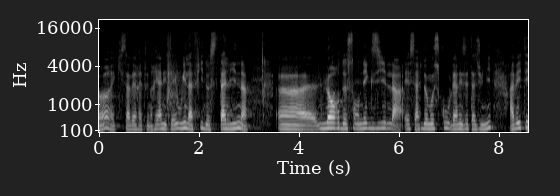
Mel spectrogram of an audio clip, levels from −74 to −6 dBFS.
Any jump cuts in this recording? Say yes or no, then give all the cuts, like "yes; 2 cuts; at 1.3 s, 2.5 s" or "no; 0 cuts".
yes; 3 cuts; at 6.1 s, 6.4 s, 7.0 s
